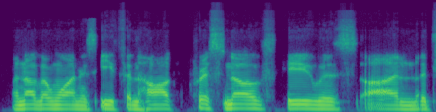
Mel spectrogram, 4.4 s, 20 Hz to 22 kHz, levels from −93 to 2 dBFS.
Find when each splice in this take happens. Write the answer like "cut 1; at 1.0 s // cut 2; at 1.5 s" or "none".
cut 1; at 1.8 s // cut 2; at 2.8 s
